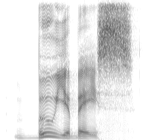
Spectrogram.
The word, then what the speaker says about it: bouillabaisse: Next we have bouillabaisse. Or bouillabaisse, or, yeah, I think that's good. I always thought you pronounce the L's in this one, but I guess you don't. B-O-U-I-L-L-A-B-A-I-S-S-E, for those of you who want to know how it is spelled.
